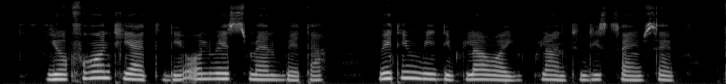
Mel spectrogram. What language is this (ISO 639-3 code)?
pcm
